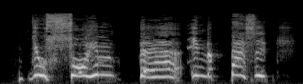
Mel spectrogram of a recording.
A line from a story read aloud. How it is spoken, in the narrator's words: she cried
